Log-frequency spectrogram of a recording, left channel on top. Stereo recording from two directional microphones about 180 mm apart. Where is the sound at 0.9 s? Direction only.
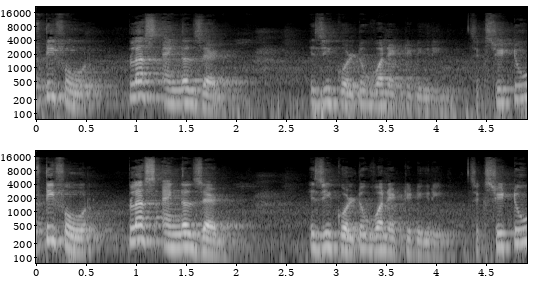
50° right (ahead or behind).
